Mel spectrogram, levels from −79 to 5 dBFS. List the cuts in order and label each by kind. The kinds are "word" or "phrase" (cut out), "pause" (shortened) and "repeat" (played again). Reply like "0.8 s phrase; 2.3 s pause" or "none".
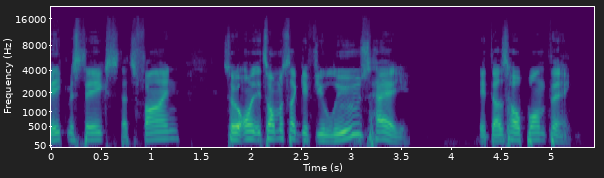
none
